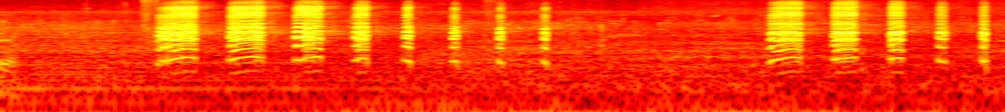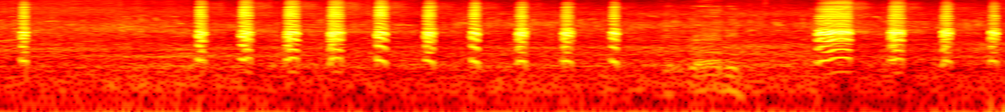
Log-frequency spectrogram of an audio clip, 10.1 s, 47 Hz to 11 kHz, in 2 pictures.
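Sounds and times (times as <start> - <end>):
low wind rumble: 0.0 - 10.0
duck call quacks: 0.8 - 2.7, 3.8 - 5.2, 9.1 - 10.0.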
